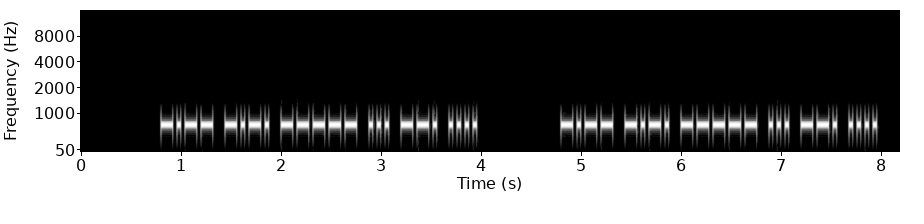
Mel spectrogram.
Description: Morse code, heard as a keyed tone, about 30 wpm, 700 Hz. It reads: YC0SGH YC0SGH
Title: DXCC-100 Call Signs - 6 Characters - Repeated 3x - 30wpm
